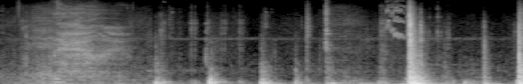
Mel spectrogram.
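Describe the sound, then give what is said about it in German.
A wardrobe door is opened with a few soft clunks and knocks, spaced irregularly, plus one brief squeak near the end. The sounds are fairly faint. “Öffne deinen Schrank. Wenn es unbedingt sein muss.”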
